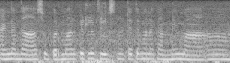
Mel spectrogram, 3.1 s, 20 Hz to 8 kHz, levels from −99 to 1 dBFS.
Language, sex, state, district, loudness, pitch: Telugu, female, Telangana, Nalgonda, -13 LUFS, 205 Hz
